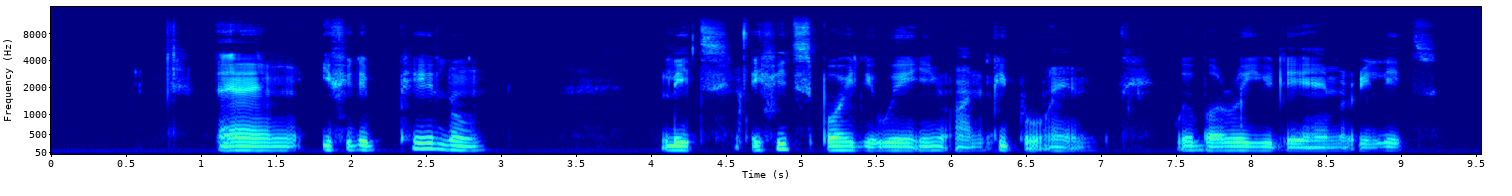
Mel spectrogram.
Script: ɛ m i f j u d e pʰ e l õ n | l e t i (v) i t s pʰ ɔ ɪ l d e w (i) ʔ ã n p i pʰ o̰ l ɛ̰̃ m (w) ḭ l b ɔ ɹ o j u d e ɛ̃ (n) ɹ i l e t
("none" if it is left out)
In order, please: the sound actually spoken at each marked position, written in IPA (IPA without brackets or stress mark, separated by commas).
f, e, w, m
